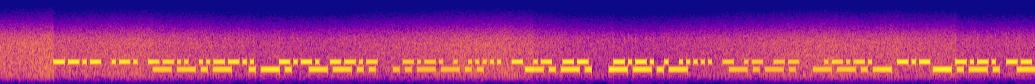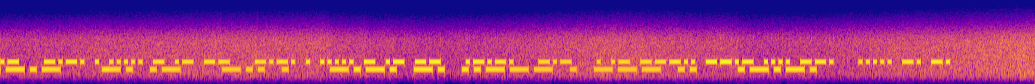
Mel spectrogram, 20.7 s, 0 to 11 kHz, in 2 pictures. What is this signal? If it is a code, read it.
Morse code, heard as two keyed tones, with radio static. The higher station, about 33 wpm, 790 Hz: QRZ? CQ CE5TAM CE5TAM <AR> K CQ CE5TAM CE5TAM <AR> K EA8QHG 5NN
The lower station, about 20 wpm, 460 Hz: QRZ? CQ CQ CQ NA DE CN2EOI <AR>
